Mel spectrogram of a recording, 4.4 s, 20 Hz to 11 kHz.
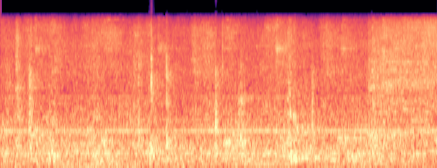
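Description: Automatic potting line of a Demtec 2016EVO pot filler and Urbinati RW8 transplanter running: a steady machine drone with a constant whine, broken by irregular clacks and knocks as pots move along the conveyors.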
